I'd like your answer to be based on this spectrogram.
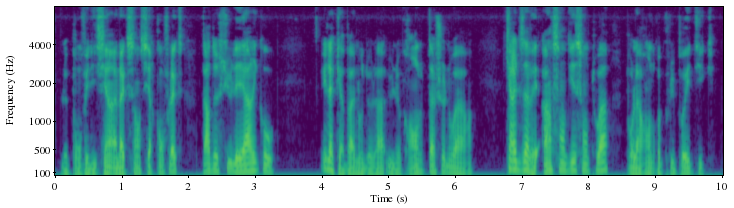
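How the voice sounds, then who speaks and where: Low-voiced man reading a novel. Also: dry recording, clean studio sound. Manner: measured, expressive literary reading. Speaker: narrator. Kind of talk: audiobook reading of a classic novel.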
